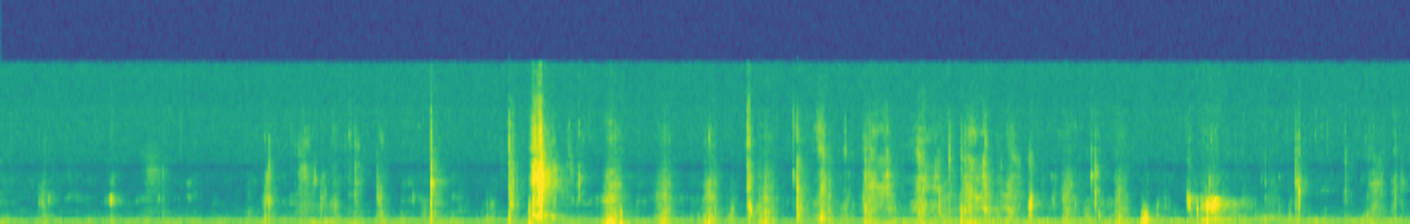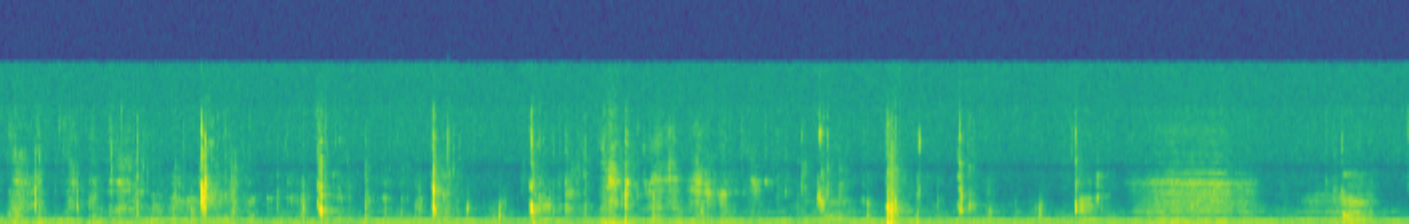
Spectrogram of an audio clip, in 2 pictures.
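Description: Close-miked chewing and biting of mutton curry and roti: a scattered run of short, sharp, wet mouth clicks and smacks, the loudest about five seconds in. The whole run is faint.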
